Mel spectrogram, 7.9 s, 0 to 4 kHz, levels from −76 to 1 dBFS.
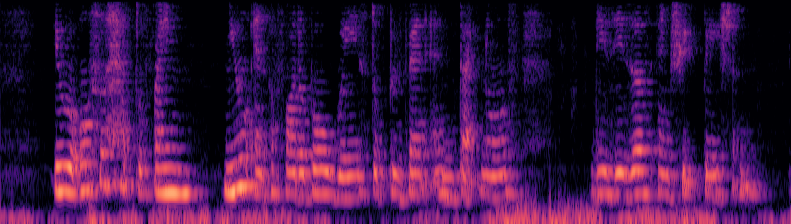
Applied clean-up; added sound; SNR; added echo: none; Dog; 12 dB; reverberation time 0.4 s.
